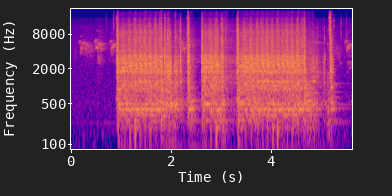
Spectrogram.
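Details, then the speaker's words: 1993 Ford F-250 7.3L IDI diesel, new battery cables, fuel lines not yet fixed: fast, even cranking in long bursts with short pauses, never catches. Owner suspects injection pump out of time after new injectors; not confirmed. "that's definitely a lot better Stern which is definitely cranking fast but still don't feel there yet what that cranks over fast starter a break"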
